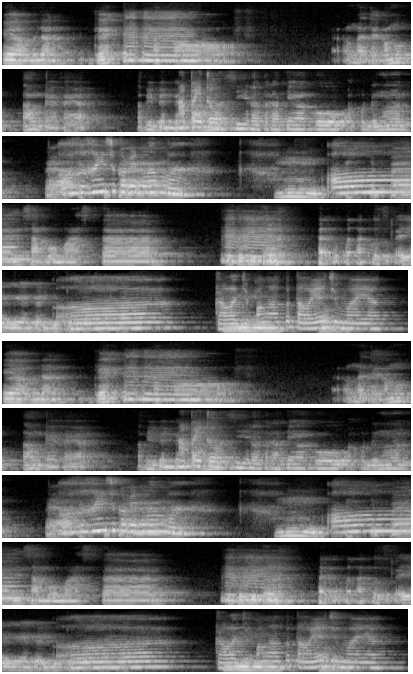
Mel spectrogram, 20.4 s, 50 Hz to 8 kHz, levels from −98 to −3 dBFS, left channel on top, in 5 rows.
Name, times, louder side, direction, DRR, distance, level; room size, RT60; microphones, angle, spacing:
voice 1, 0.0-0.6 0.9-1.2 1.5-2.3 3.4-4.9 5.4-8.2 8.6-10.0 10.9-13.9 14.5-15.1 15.4-17.6 18.6-19.2 19.5-19.8, left 2 dB, 50° left, 5 dB, 1.2 m, -27 dB
voice 2, 1.2-2.0 6.0-6.4 8.7-10.2 10.7-10.9 11.5-12.5 14.5-15.1 16.9-18.1 18.5-20.1, left 2 dB, 35° left, 7 dB, 1.1 m, -24 dB
22.5 x 7.6 x 3.5 m, 0.72 s
head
